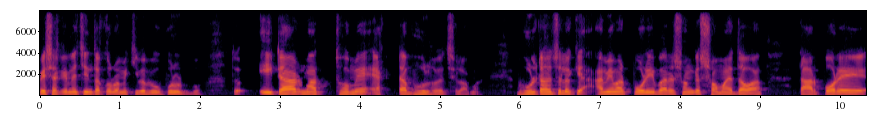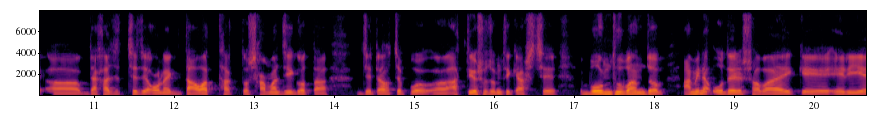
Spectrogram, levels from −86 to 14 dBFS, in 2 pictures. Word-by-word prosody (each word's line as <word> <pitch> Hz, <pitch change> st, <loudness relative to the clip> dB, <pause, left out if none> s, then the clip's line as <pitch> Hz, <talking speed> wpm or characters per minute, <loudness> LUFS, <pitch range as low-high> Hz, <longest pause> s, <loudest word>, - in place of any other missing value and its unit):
পেশাকে 160 Hz, +2 st, +1 dB
নিয়ে 170 Hz, -1 st, +1 dB
চিন্তা 175 Hz, 0 st, +2 dB
করবো 170 Hz, -1 st, -1 dB
আমি 150 Hz, -, -2 dB
কীভাবে 145 Hz, +1 st, -1 dB
উপরে 135 Hz, +2 st, 0 dB
উঠবো? 100 Hz, -3 st, -14 dB, 0.4 s
তো -, -, -6 dB, 0.4 s
এটার 190 Hz, +6 st, +6 dB
মাধ্যমে 180 Hz, +2 st, -1 dB, 0.2 s
একটা 140 Hz, +6 st, -4 dB, 0.2 s
ভুল 140 Hz, -1 st, 0 dB
হয়েছিল 95 Hz, -2 st, -9 dB
আমার। -, -, -20 dB, 0.5 s
ভুলটা 165 Hz, +7 st, +2 dB
হয়েছিল 200 Hz, +2 st, +1 dB
কি -, -, +1 dB, 0.2 s
আমি 175 Hz, +3 st, +3 dB
আমার 180 Hz, -1 st, +3 dB
পরিবারের 160 Hz, +1 st, +3 dB
সঙ্গে 160 Hz, -1 st, 0 dB
সময় 130 Hz, -1 st, 0 dB
দেওয়া 115 Hz, -2 st, +3 dB, 0.6 s
তারপরে 130 Hz, +1 st, +2 dB, 0.5 s
আ -, -, 0 dB, 0.4 s
দেখা 125 Hz, +4 st, -1 dB
যাচ্ছে 135 Hz, +2 st, -7 dB
যে 135 Hz, -, 0 dB
অনেক 130 Hz, 0 st, 0 dB, 0.2 s
দাওয়াত 125 Hz, +3 st, +5 dB
থাকতো 135 Hz, -1 st, -6 dB
সামাজিকতা 125 Hz, -1 st, -2 dB, 0.5 s
যেটা 125 Hz, -1 st, -3 dB
হচ্ছে 115 Hz, -, -5 dB
প -, -, -43 dB, 0.4 s
আ -, -, -1 dB, 0.2 s
আত্মীয়স্বজন 130 Hz, -2 st, -1 dB
থেকে -, -, -4 dB
আসছে, 115 Hz, -, -7 dB, 0.6 s
বন্ধু-বান্ধব 150 Hz, -3 st, +5 dB, 0.4 s
আমি 190 Hz, +3 st, +2 dB
না -, -, +3 dB, 0.2 s
ওদের 160 Hz, 0 st, +3 dB, 0.2 s
সবাইকে 135 Hz, +1 st, 0 dB, 0.4 s
এড়িয়ে 125 Hz, +1 st, +1 dB
140 Hz, 135 wpm, -23 LUFS, 130-165 Hz, 0.6 s, এটার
